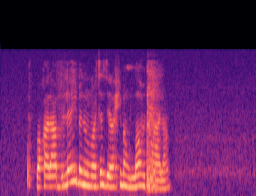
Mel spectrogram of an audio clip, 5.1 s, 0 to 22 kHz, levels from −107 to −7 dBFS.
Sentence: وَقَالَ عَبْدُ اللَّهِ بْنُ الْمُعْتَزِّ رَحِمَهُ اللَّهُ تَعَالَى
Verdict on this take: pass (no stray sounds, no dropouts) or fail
pass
